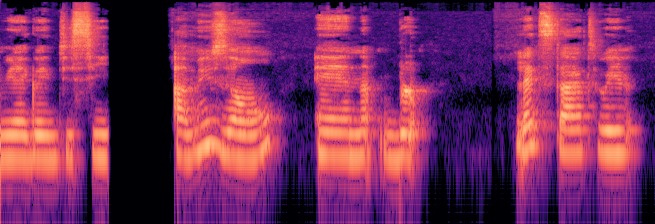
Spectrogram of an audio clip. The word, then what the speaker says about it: amusant: Then we have amusant. Amusant, S has no power, we don't pronounce the T. Then amusante, because we have the E, we are pronouncing the T.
